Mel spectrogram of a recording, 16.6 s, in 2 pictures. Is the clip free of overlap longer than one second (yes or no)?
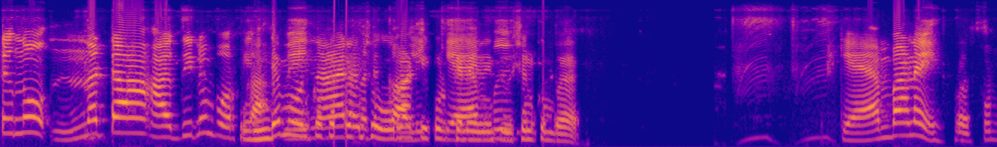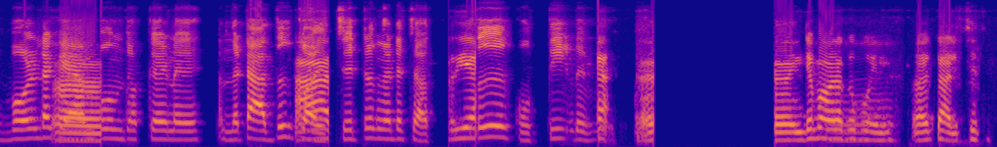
no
